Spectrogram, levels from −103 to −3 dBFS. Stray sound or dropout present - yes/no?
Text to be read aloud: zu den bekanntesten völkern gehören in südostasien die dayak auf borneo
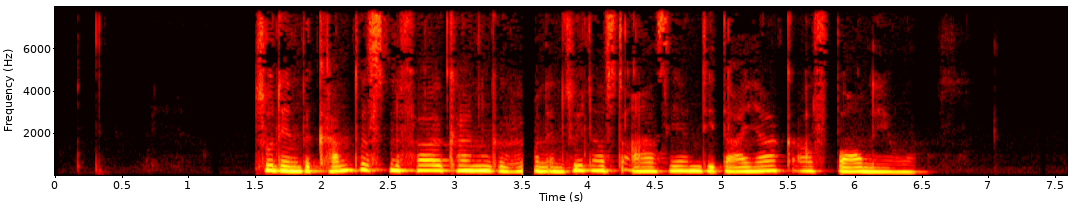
yes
